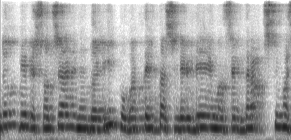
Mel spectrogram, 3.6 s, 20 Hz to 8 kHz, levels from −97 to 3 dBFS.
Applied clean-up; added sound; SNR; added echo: neural mask model DeepFilterNet 3.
